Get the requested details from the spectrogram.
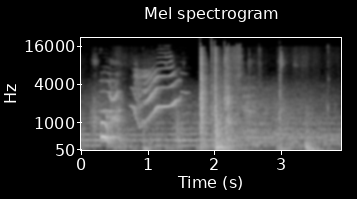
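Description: A dog whimpers in a quick series of high, wavering squeals, followed by a few sharp clattering knocks like a door or cupboard.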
